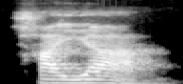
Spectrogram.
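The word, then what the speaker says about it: הָיָה: Temos o Yud, que é o Y aqui, que é próximo, equivalente ao nosso I em português. Aqui embaixo, A. Ra e A. E o Re é mudo. Desta forma, Raiá.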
